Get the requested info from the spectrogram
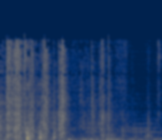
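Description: Crinkly foil snack packet crackling as it is cut open with scissors, a dense burst of crackles in the first second, then sparser clicks.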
